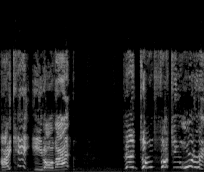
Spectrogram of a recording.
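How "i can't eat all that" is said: mock scornful, dismissive scoffing voice. Retelling a restaurant customer's reply about the portion: imitating a customer scoffing. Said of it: "she scoffs again. She goes".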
